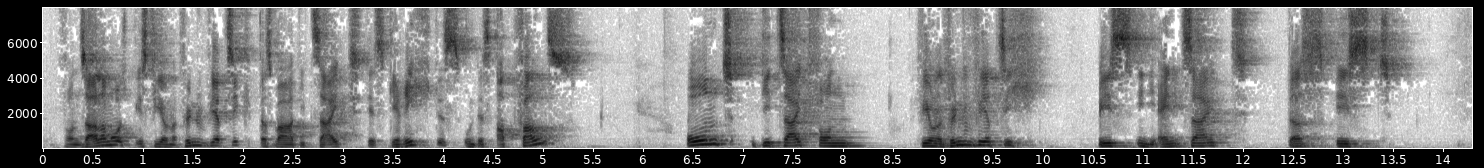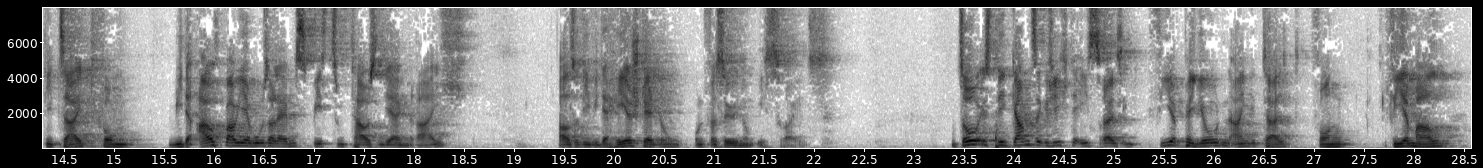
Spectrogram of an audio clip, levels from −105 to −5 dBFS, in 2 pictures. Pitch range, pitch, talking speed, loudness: 115-165 Hz, 135 Hz, 110 wpm, -20 LUFS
